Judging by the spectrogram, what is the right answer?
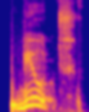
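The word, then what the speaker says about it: but: এবার সিফর হচ্ছে তোমার বিউট আর ইংলিশে এটা বিউটি লেখা হচ্ছে বাট না কিন্তু চারটে কার্বন মানে আমার বিউট হবে। এখানে ইংলিশে উচ্চারণটা বাট হবে না। কিন্তু বিউটি উচ্চারণ করতে হবে।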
